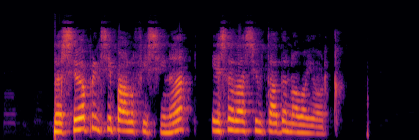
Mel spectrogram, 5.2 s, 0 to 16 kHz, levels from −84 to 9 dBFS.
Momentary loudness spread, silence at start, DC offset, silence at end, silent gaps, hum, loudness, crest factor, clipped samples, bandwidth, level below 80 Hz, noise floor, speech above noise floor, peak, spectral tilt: 11 LU; 0.65 s; under 0.1%; 1 s; none; none; -16 LUFS; 16 dB; under 0.1%; 9.2 kHz; -56 dBFS; -83 dBFS; 68 dB; 0 dBFS; -4 dB/octave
